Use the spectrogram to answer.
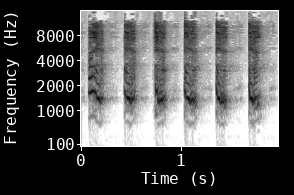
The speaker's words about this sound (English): I can't call with my voice and I don't have any mouth calls. But you know, your basic hen yelp is a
